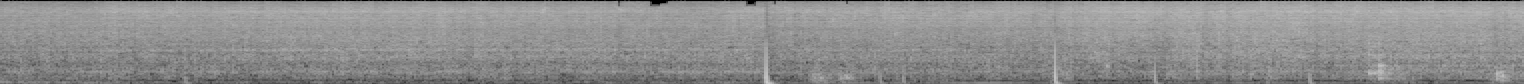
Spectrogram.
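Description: Fresh coriander and mint leaves hiss and sizzle steadily in oil in a pan while cooking coconut pulao, with a few sharp scraping clicks of a spoon stirring them.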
